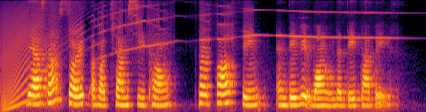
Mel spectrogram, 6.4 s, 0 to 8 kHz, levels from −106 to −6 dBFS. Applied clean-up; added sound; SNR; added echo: neural mask model RNNoise.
